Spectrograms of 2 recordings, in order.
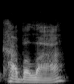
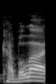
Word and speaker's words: Kabbalah: So I pronounce it Kabbalah, but Kabbalah. I'm open to different pronunciations. That's sort of a more modern Hebrew pronunciation. Kabbalah is more Ashkenazi, from sort of the Eastern European Jewry.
